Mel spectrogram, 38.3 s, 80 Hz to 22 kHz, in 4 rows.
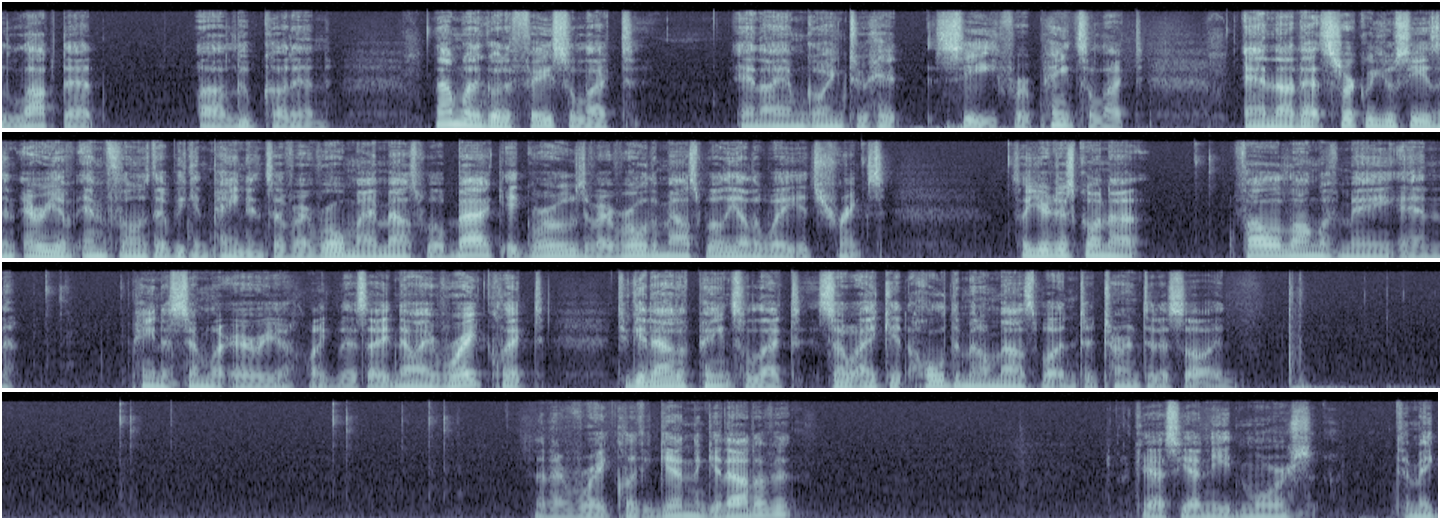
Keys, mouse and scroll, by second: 3.5-5.2 drag, 6.3 c, 20.3-22.0 middle drag, 25.7-27.3 middle drag, 28.5 c, 32.9-34.7 middle drag.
